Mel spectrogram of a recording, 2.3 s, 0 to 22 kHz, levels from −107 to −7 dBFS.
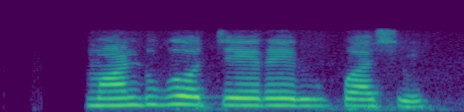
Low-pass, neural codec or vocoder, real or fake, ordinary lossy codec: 7.2 kHz; none; real; Opus, 24 kbps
